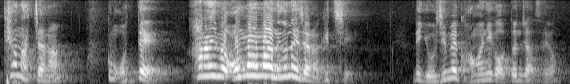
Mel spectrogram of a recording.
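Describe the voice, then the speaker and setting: High-voiced man preaching a story-filled sermon. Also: a little mellow. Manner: storytelling, acting out family dialogue; asks the congregation questions. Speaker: pastor.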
